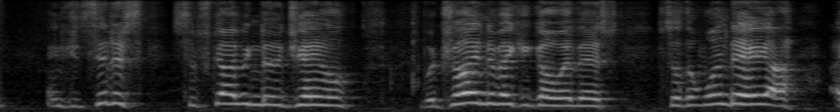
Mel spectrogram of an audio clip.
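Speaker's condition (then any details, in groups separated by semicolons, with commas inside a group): Cerebral palsy; voice tone sometimes odd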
